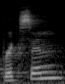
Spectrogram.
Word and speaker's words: Brixen: I was in the Italian Alps in a town called Brixen. That's the German pronunciation, and the Italian is Brassanone.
